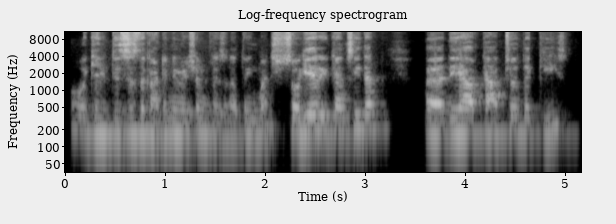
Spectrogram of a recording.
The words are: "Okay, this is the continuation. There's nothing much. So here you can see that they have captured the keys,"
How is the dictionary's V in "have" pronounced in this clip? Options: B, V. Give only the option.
V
